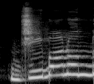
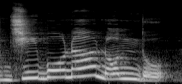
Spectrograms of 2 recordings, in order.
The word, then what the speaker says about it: জীবনানন্দ: অনিল: জীবানন্দ নয়, জীবনানন্দ। নামটা অনেককেই ভুল উচ্চারণ করতে শুনি।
